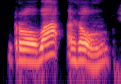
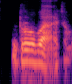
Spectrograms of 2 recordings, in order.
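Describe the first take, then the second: First: "Robaron" slowed, BA punched and held; teacher's slow, emphatic "Robaron", middle syllable stressed. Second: Said in the usual way. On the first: Shown as a demonstration. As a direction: break out the BA in "Robaron". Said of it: "fuerza de voz en la ba". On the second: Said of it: "no la he tildado la palabra".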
